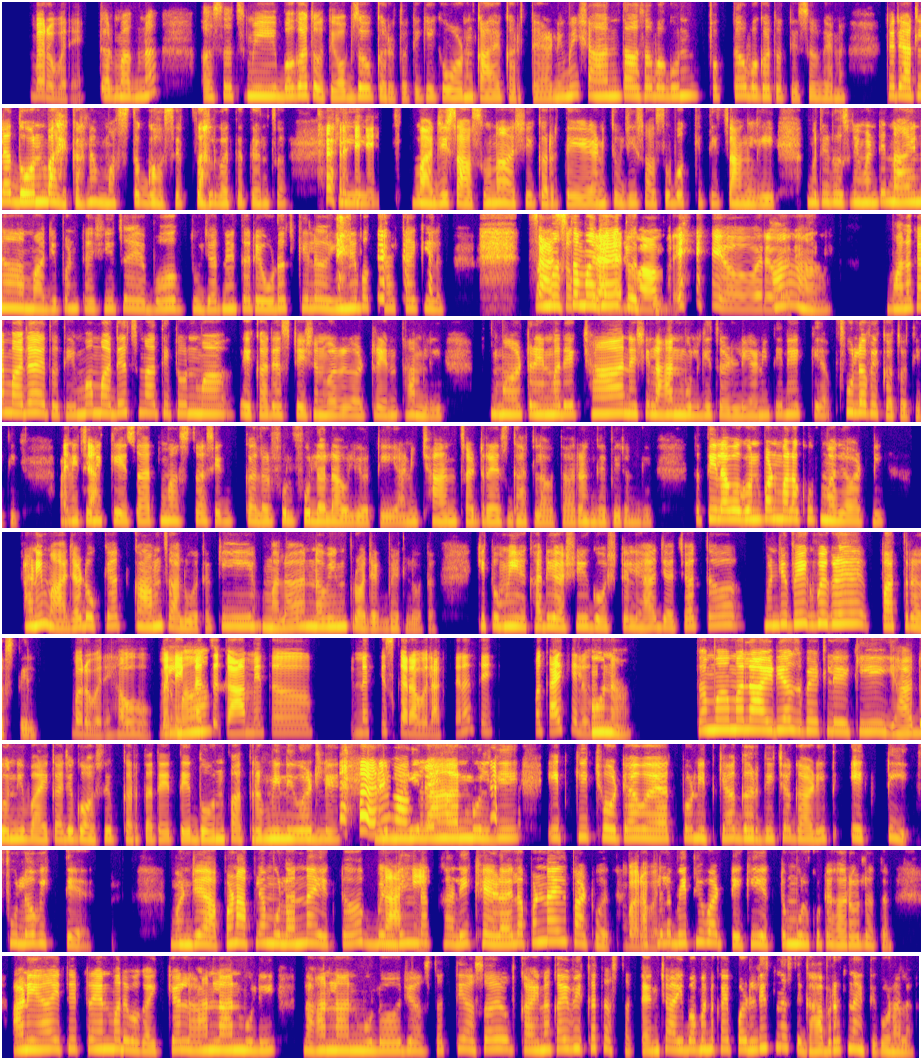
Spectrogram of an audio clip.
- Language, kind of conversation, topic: Marathi, podcast, स्वतःला प्रेरित ठेवायला तुम्हाला काय मदत करतं?
- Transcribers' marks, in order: in English: "ऑब्झर्व्ह"; laughing while speaking: "दोन बायका ना मस्त गॉसिप चालू होतं त्यांचं"; in English: "गॉसिप"; laughing while speaking: "अरे"; tapping; giggle; laughing while speaking: "सासू पुराण अरे बाप रे! हो, हो. बरोबर आहे"; drawn out: "छान"; in English: "कलरफुल"; in English: "ड्रेस"; other noise; in English: "आयडियाज"; in English: "गॉसिप"; laughing while speaking: "मी निवडले"; laugh; chuckle; surprised: "इतक्या गर्दीच्या गाडीत एकटी फुलं विकती आहे"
